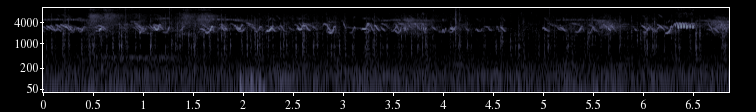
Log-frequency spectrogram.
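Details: Young chickens peeping constantly, dense overlapping high-pitched chirps that each drop quickly in pitch, a flock of chicks heard over a soft low hum.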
